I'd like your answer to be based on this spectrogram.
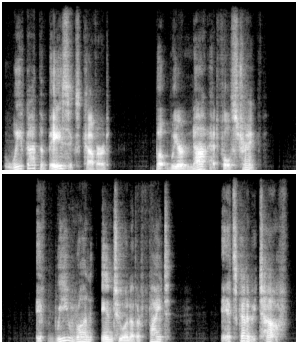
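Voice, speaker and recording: A man's voice: mid-range voice, big pitch swings, a little slow, pauses often, a bit bright, pitched above the performer's own voice. A man voicing a blunt, frustrated female starship engineer in an audiobook story. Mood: worried.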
